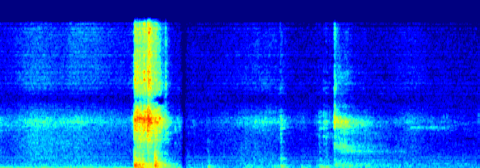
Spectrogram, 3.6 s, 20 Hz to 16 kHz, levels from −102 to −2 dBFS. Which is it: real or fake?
fake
